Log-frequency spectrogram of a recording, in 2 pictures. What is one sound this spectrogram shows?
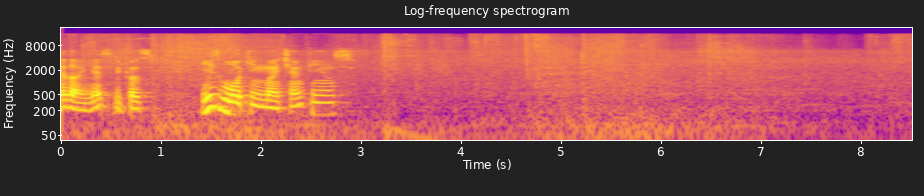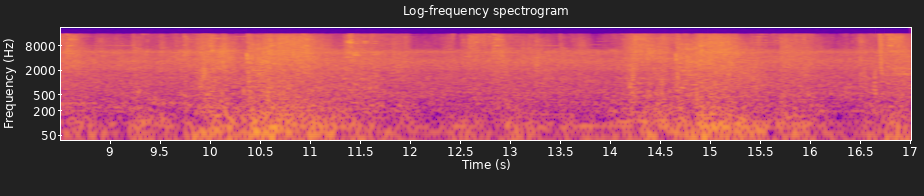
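Fantasy battle effects crackle and whoosh softly.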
